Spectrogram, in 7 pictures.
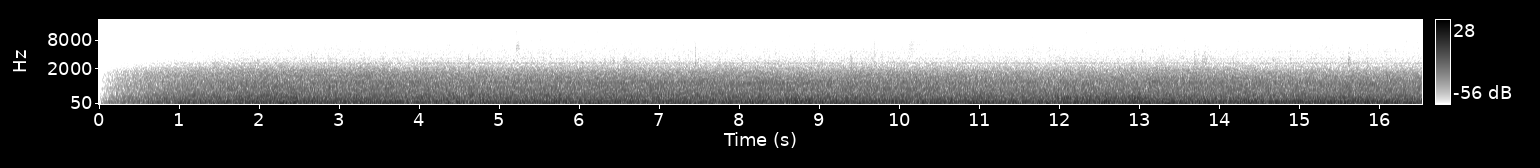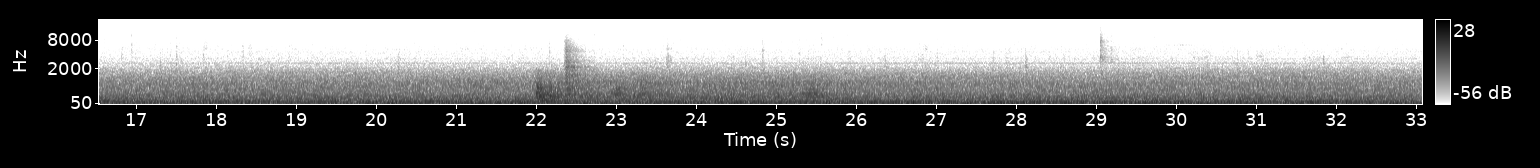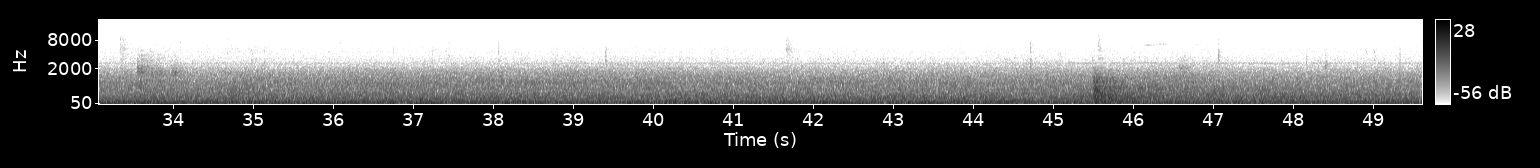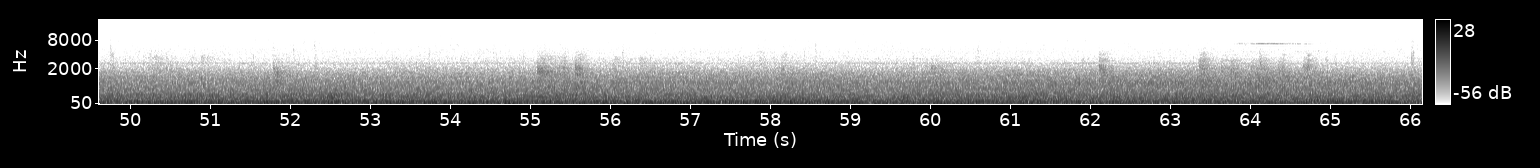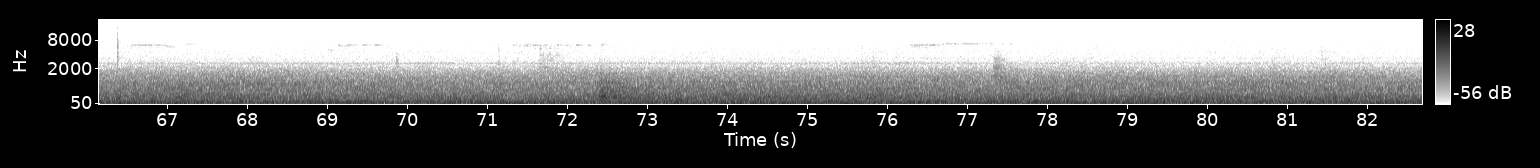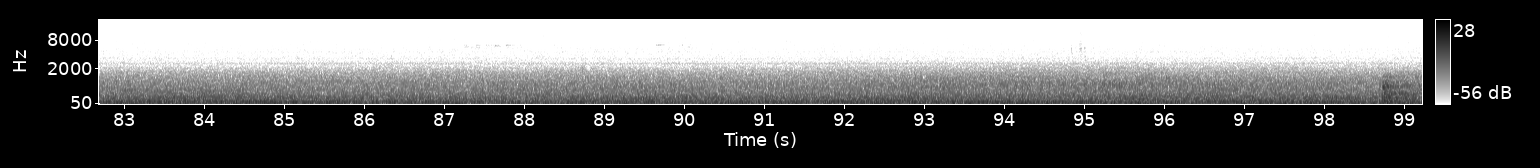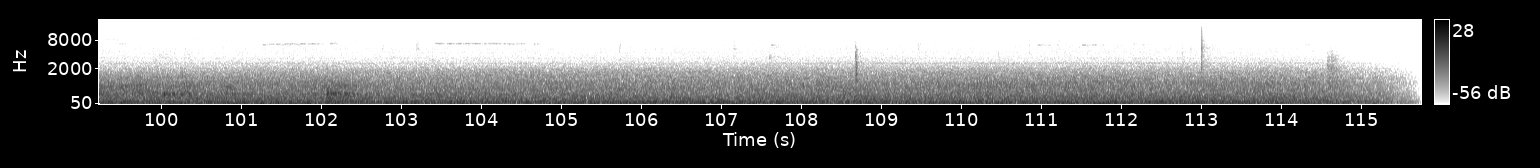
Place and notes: night ambience in Riga, Latvia - night ambience in Riga
sounds from the harbor area at night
